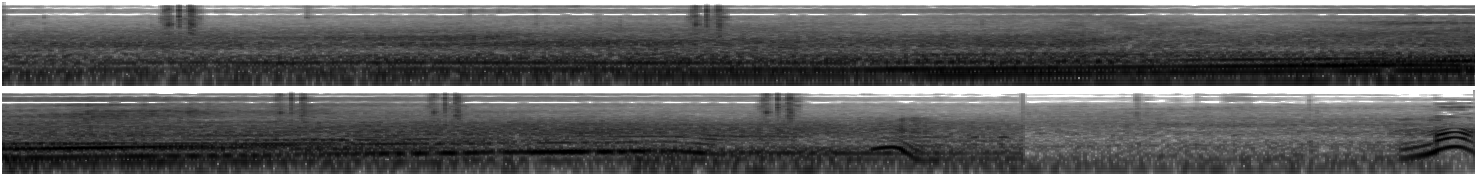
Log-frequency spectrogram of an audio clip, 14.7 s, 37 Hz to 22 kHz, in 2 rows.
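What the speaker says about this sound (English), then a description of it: "Maserati MC20." A Maserati MC20 supercar drives past at a car meet, its engine note rising as it approaches and accelerates before fading, with other engine sounds and a brief rev at the end.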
